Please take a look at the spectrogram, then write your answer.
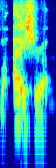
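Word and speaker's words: מעשר: Means 10 in the Hebrew and is pronounced ma'ashra.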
